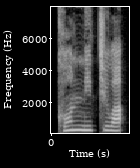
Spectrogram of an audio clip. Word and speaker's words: こんにちは: Konnichiwa. You hold the n sound for a little bit, don't you?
